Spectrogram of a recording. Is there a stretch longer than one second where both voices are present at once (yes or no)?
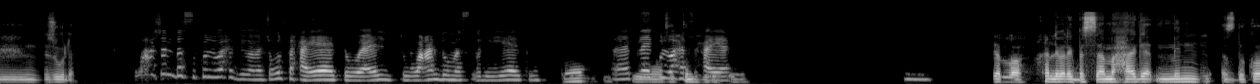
yes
